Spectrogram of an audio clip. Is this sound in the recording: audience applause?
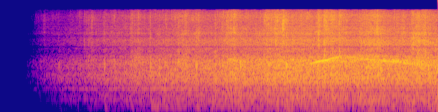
yes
